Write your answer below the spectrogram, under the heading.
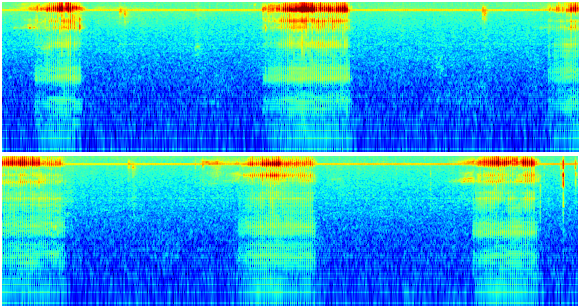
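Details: French Bulldog Lucas snoring in his sleep: five steady, raspy inhaled snores spaced about four seconds apart, each lasting around a second, with quiet breathing pauses between.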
